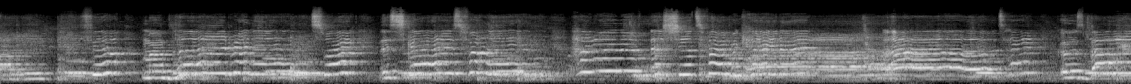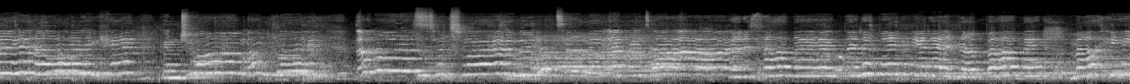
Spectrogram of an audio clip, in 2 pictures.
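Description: A cappella group of male and female voices singing together in several parts, with no instruments, continuing with only short breaks.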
